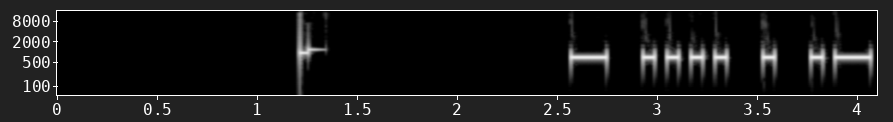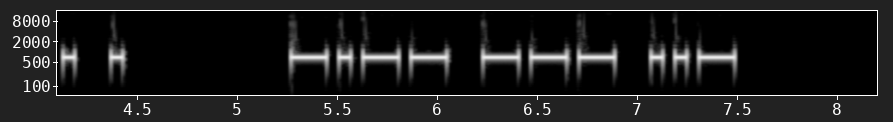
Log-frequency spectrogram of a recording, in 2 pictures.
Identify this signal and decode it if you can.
Morse code, heard as a keyed tone, about 20 wpm, 700 Hz. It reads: THERE YOU
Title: 2x Word-Spacing - Sentences from Top 100 Words - 20wpm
